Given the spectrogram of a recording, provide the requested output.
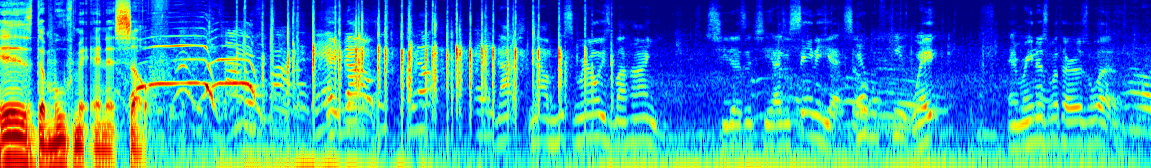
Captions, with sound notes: And that is The Movement in itself. [cheering and applause] Now, Ms. Myrlie is behind you. She hasn't seen it yet. So wait. And Reena is with her as well.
